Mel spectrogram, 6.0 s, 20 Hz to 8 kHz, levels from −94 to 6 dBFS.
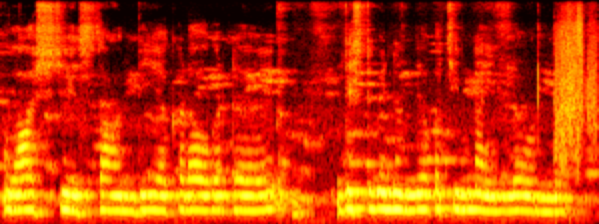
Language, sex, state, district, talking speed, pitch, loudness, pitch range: Telugu, female, Andhra Pradesh, Sri Satya Sai, 120 wpm, 205 Hz, -14 LUFS, 200-215 Hz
